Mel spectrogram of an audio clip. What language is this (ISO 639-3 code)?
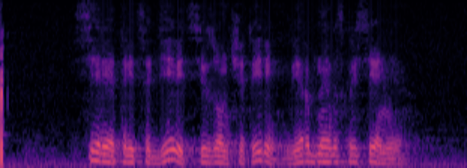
rus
